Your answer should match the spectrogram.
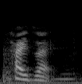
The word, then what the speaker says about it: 太宰: 哎，我们翻开那个五十九页，太宰，这个念成太，特爱太，不是太大太，太宰。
